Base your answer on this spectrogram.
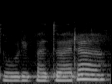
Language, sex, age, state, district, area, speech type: Odia, female, 18-30, Odisha, Sundergarh, urban, spontaneous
